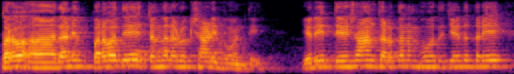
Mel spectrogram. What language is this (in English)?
Sanskrit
